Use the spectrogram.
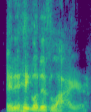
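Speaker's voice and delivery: usual speaking voice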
